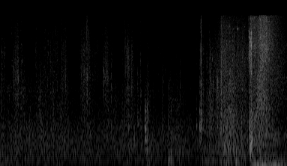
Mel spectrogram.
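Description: A figure scrapes and thuds while climbing over a wall.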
